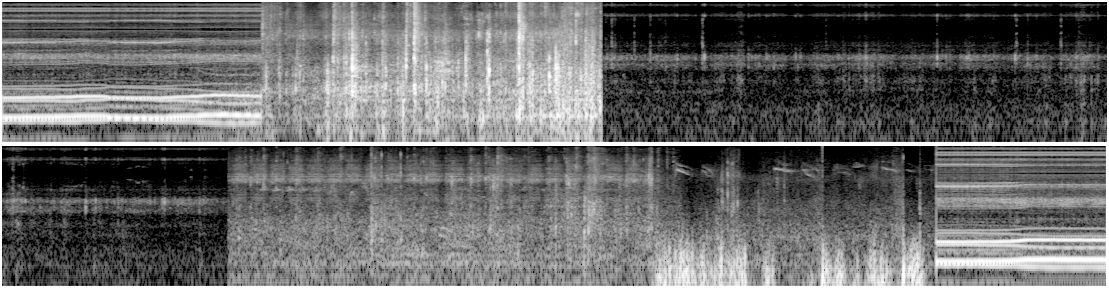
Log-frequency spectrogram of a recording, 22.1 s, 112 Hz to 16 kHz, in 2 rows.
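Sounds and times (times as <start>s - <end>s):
mountain bike rattling over stones: 2.6s - 17.6s
wind rumble on microphone: 17.5s - 20.4s.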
